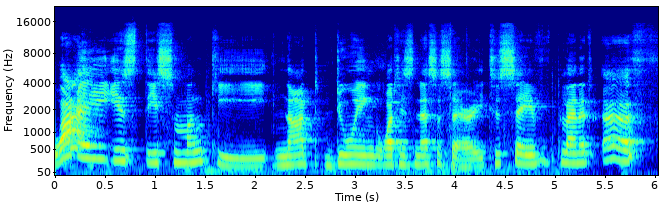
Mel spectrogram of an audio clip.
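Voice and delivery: high-pitched, bad villain voice. Speaker voicing what Ada is thinking, in Frieza voice. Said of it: "in the Frieza voice".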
